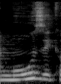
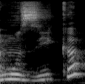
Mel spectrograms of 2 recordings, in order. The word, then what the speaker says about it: música: Música, o acento mais forte é no mu. Não é música e nem musicar. É música, ok?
